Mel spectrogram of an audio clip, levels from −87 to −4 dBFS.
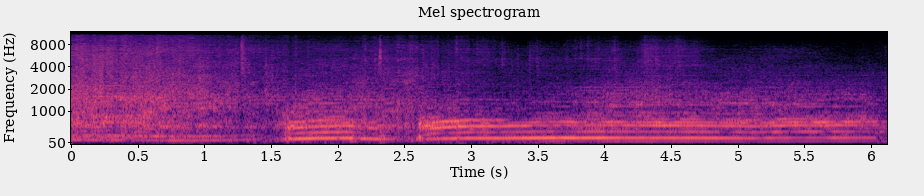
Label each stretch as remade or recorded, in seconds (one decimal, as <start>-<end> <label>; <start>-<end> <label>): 0.0-6.1 remade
